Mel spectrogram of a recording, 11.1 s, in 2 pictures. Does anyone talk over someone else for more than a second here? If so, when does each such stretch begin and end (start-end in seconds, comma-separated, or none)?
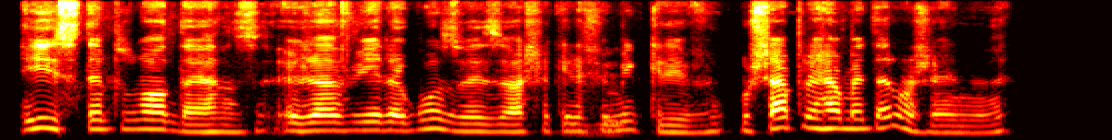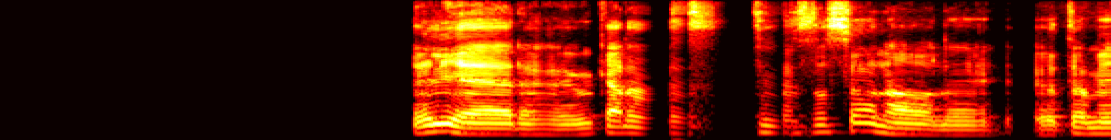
none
